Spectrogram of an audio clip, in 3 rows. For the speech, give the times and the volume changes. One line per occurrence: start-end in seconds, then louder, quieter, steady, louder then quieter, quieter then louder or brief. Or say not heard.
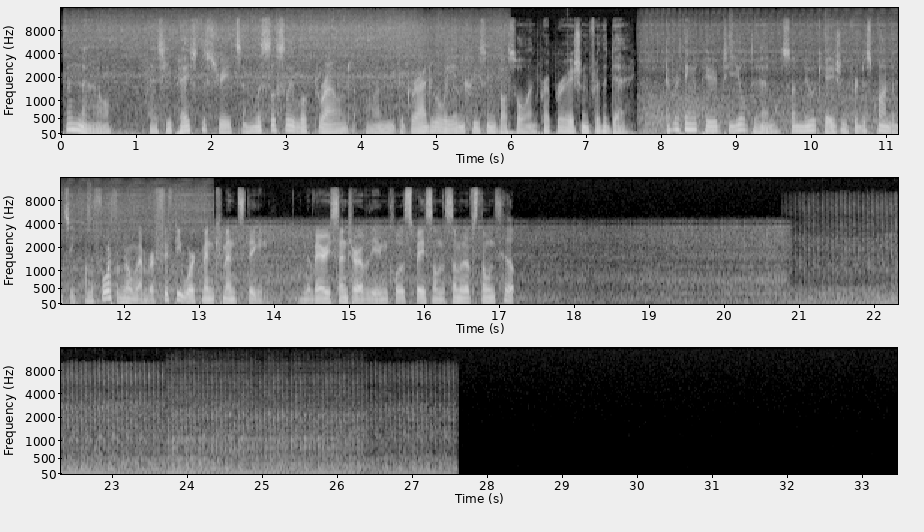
0.0-17.2 steady.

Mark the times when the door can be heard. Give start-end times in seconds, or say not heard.
not heard.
